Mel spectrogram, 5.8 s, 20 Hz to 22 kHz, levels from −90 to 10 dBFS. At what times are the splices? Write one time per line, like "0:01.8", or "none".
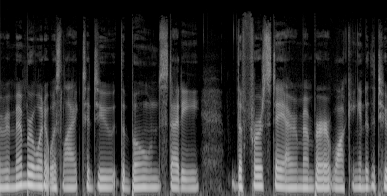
none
